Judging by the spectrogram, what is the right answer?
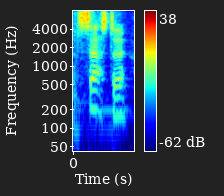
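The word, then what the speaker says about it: cester: over hundreds of years locals who were too busy to pronounce all the syllables in cesta reduced it to stir to save time but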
